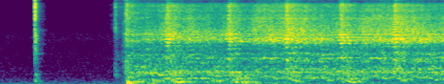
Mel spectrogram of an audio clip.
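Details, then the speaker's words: Old car being revived, first crank in neutral on a well-charged battery: after a click the starter turns over slowly with an uneven, galloping beat, suggesting some cylinders have low compression, possibly from piston rings. "but uh that didn't sound too bad it galloped a little bit which would indicate um that some of the Pis"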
